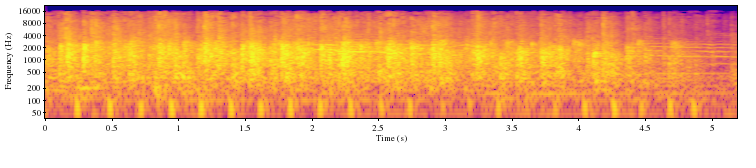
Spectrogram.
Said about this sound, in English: And keep it that way. A round of applause.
